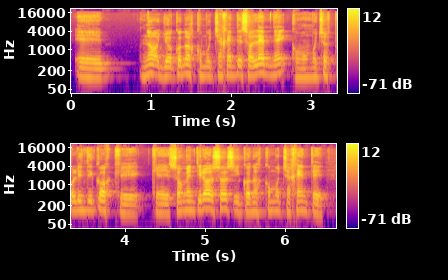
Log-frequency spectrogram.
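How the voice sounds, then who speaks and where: A man's voice: mid-range voice, fairly even intonation, moderate pace, a little mellow. A man leads a workshop on preaching and public speaking. He explains each technique in an easygoing, conversational way and acts out examples of tone and gesture as he goes. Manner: conversational, demonstrates tones and gestures while explaining. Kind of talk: instructional talk on public speaking.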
